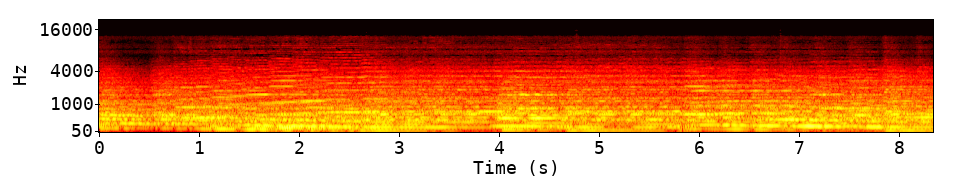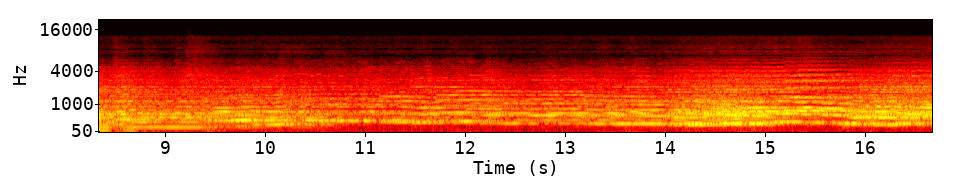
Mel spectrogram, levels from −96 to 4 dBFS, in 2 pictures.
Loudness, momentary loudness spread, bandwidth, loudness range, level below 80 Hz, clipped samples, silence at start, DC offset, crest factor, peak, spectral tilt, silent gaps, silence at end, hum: -23 LUFS; 11 LU; 12 kHz; 8 LU; -42 dBFS; under 0.1%; 0 s; under 0.1%; 16 dB; -6 dBFS; -7.5 dB/octave; none; 0 s; none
